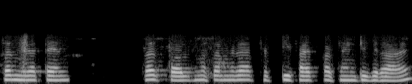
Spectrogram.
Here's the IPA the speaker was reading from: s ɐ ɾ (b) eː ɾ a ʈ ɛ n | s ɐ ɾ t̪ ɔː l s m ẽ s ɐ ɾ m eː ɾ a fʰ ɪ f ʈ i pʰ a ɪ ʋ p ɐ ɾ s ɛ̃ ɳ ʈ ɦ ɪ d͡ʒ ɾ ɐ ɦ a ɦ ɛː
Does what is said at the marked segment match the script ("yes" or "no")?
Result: no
